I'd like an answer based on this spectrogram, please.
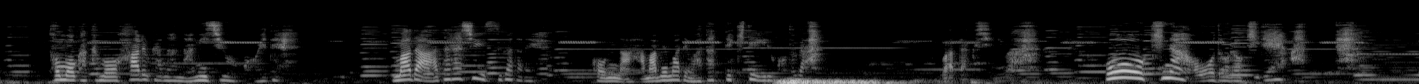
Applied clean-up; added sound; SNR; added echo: classical method log-MMSE.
